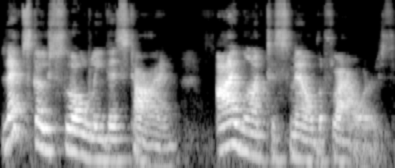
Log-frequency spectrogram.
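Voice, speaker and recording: A woman's voice: extremely low pitch, big pitch swings, takes it slowly, sharp tone, heavily acted. A woman voicing an eager, childlike young female bear in a children's storybook, with dramatic delivery. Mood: happy. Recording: roomy echo, distant microphone.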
